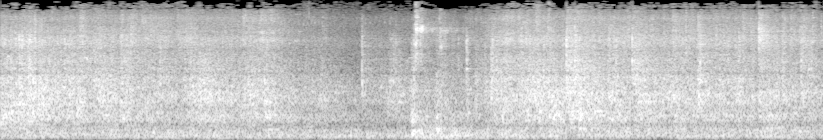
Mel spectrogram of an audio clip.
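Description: Brick and masonry rubble crashing and clattering down from a wrecking-ball strike on a brick building, with a sharp knock about four seconds in.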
